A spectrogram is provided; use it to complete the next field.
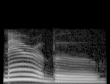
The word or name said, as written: marabout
